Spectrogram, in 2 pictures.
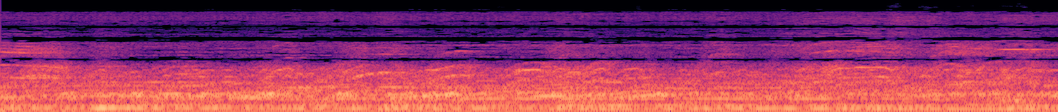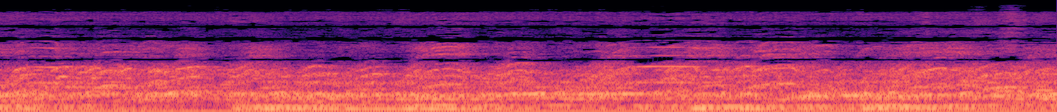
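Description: A crowd of spotted hyenas calling around a kill guarded by lions: many overlapping rising-and-falling calls and cackles, over a steady low rumble.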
